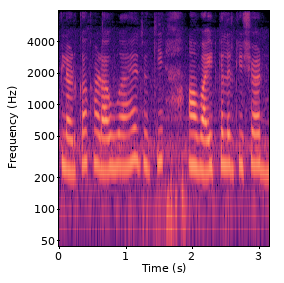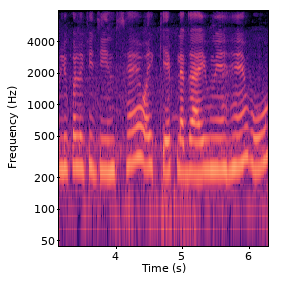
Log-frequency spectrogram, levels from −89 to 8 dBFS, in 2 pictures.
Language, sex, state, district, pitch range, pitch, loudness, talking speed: Hindi, female, Chhattisgarh, Rajnandgaon, 240-265 Hz, 255 Hz, -19 LUFS, 220 wpm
